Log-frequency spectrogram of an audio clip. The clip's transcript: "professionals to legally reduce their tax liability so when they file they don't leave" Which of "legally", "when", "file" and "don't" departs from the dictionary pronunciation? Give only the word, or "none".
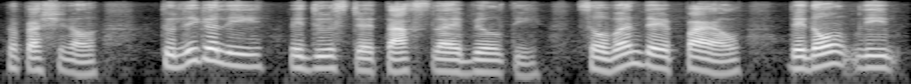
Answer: file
